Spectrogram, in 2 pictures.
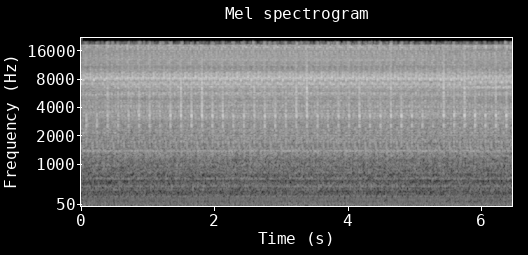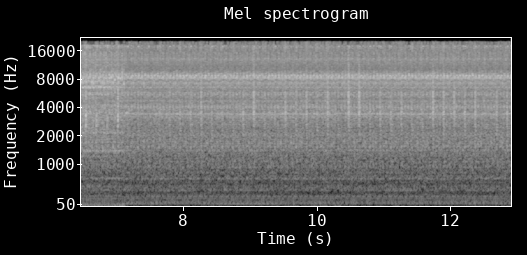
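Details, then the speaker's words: BMW M2 N55 engine during cold warm-up idle (sped-up recording): fast light ticking from the exhaust camshaft area, loudest at about 45–50° oil temperature and fading around 55°. An exhaust camshaft fault, fixed under warranty. "so as you just heard um it definitely didn't sound right um the engine was tapping loudly from the exhaust camshaft um area"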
